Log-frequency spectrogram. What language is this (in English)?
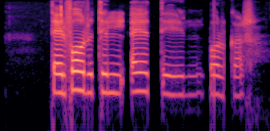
Icelandic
